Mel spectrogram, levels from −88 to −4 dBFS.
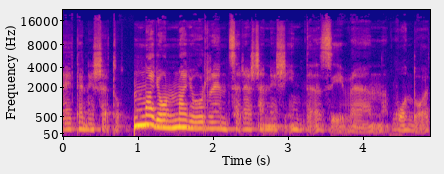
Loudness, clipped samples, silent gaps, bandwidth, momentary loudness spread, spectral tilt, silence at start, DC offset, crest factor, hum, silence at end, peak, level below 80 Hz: -22 LUFS; under 0.1%; none; 20 kHz; 16 LU; -4.5 dB/octave; 0 s; under 0.1%; 16 dB; none; 0 s; -6 dBFS; -56 dBFS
